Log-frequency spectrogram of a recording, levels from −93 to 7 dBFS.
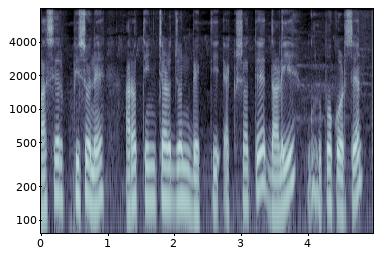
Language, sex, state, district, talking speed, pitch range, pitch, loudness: Bengali, male, Assam, Hailakandi, 110 wpm, 135-165 Hz, 150 Hz, -18 LUFS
